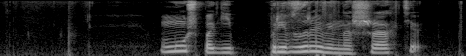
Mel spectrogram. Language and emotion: Russian, sad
